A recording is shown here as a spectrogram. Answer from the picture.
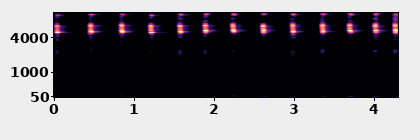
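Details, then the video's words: Lovebird described as 'auto nyaut', giving a steady series of single sharp, high chirps about every third of a second against silence. "Love bird - auto nyaut"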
